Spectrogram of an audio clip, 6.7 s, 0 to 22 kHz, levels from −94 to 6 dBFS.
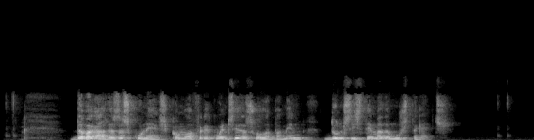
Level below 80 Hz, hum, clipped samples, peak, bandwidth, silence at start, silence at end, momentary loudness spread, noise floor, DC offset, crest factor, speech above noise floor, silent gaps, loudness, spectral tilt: -64 dBFS; none; under 0.1%; -4 dBFS; 7.8 kHz; 0.9 s; 1.15 s; 17 LU; -77 dBFS; under 0.1%; 22 dB; 52 dB; none; -25 LUFS; -6 dB/octave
